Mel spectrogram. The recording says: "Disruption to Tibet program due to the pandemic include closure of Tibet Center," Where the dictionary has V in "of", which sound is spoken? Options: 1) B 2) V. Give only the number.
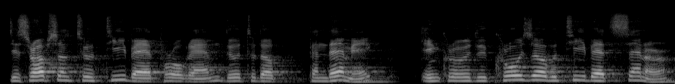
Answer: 1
